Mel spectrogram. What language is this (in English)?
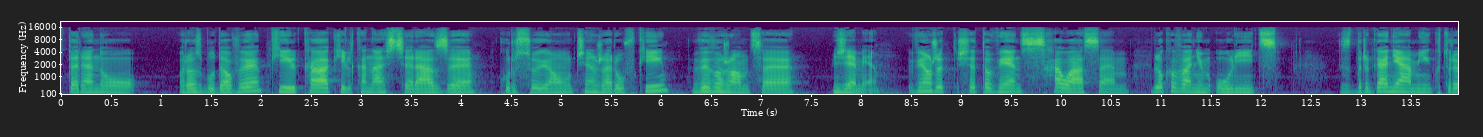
Polish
